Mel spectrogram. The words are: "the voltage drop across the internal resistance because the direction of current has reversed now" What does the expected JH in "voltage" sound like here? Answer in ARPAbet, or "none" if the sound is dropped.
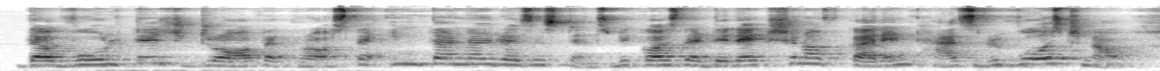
JH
